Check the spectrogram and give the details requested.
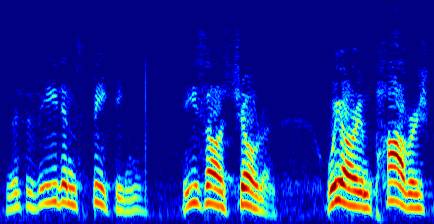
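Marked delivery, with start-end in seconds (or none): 3.3-4.3 louder, measured pulpit reading; scripture reading. Acted. Preacher reading scripture to his congregation, declaiming. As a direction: read the verse out to the flock.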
